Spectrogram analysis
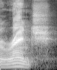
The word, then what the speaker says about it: wrench: Then we have the silent W, which is not pronounced at the beginning of a word before the letter R, as in wrench, which is this tool right here.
